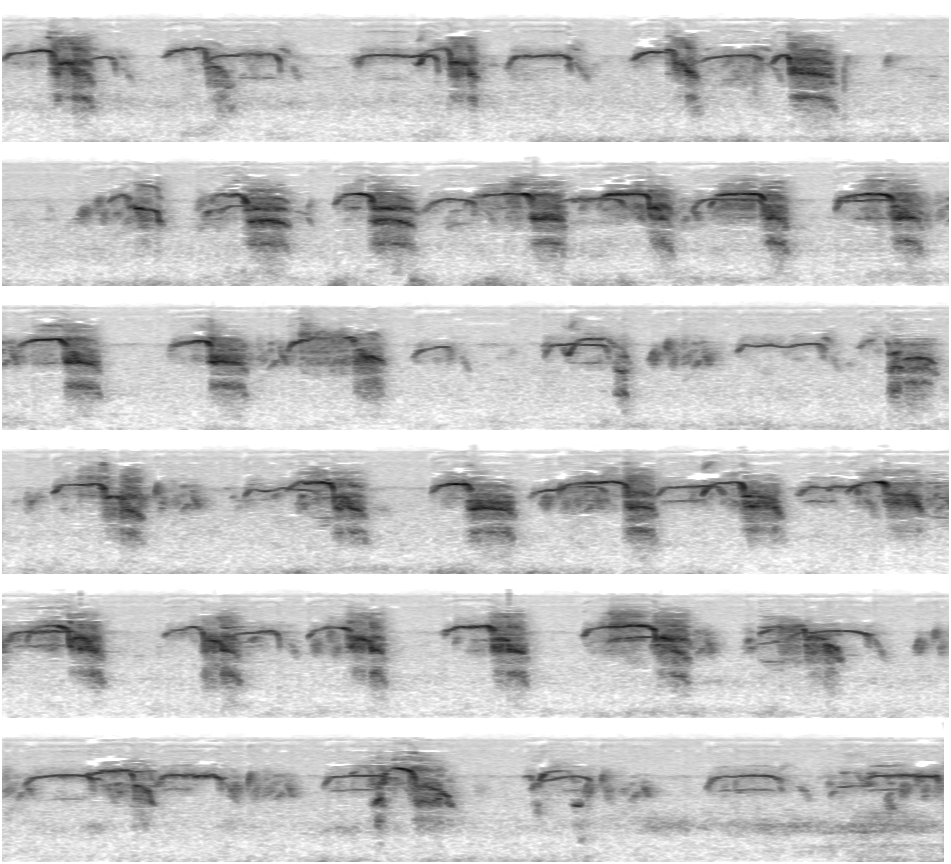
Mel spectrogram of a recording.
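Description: Nestling raptors giving a long series of high, arching begging calls, about two a second and sometimes overlapping, while a parent feeds them beak to beak. Low rustles and bumps of movement in the nest sit under the calls for a few seconds early on.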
